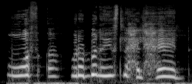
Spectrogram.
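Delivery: put-on high, lifted young woman's voice. A narrator's reading. Nour accepts the lady's offer, high voice. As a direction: raise the pitch well up to agree.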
